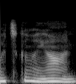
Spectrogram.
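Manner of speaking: soft, hushed half-whisper. Asking in character what is going on after hearing distant arguing: half-whispering. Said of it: "I kinda whisper".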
